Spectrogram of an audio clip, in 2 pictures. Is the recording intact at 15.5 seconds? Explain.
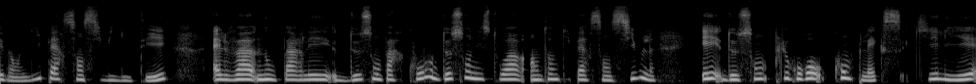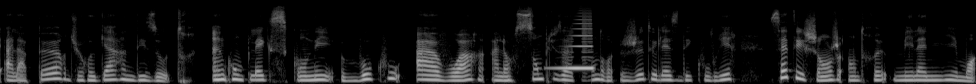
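No. Loudspeaker feedback squeal runs from 15.20 to 15.72 s, before "je te laisse découvrir". A 763 Hz loop tone swells over about 0.4 s, peaking about 5 dB above the speech.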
